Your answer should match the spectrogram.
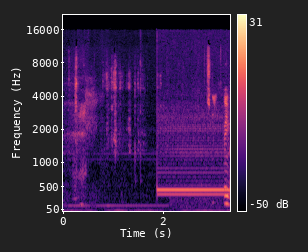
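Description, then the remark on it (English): After a stretch of low hum and faint muffled sounds, a loud, steady telephone dial tone cuts in abruptly and holds unbroken to the end, with a brief click near the close, as someone rings a helpline. “So what we're going to do, let's ring the helpline and see who we get put through to and who's going to answer our questions today.”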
